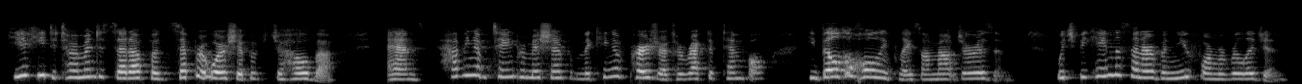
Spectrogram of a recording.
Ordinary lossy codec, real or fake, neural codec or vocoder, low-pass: Opus, 32 kbps; fake; codec, 16 kHz, 0.4 kbps, LongCat-Audio-Codec; 7.2 kHz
